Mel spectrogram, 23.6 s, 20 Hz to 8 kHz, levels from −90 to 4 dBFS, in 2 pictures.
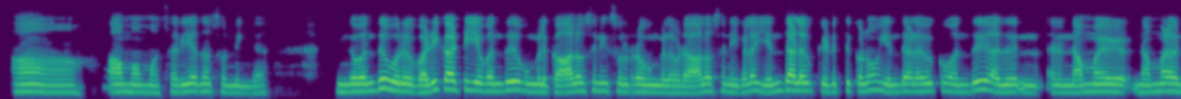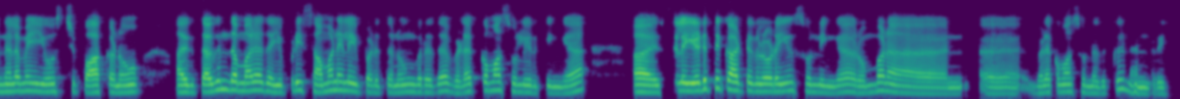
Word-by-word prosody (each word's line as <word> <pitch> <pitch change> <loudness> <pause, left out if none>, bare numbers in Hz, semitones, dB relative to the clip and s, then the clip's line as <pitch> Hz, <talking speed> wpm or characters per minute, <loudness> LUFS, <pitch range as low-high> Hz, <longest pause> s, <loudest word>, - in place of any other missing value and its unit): ஆ - - -4
ஆ. - - +3 0.9
ஆமா-ஆமா. 165 -2 0
சரியா 175 +2 0
தான் 180 0 -3
சொன்னீங்க. 155 -2 -5 0.9
இங்க 175 +1 0
வந்து, 195 +7 +2
ஒரு 190 -2 +5
வழிகாட்டிய 220 +3 +4
வந்து 185 +3 +1 0.2
உங்களுக்கு 175 -2 0
ஆலோசனை 195 +2 +1
சொல்றவங்களோட 165 -3 -1
ஆலோசனைகள, 175 0 -2 0.2
எந்த 195 +5 -4
அளவுக்கு 195 -2 +1
எடுத்துக்கணும்? 190 +3 -3
எந்த 170 +2 -4
அளவுக்கு 185 +2 -1
வந்து 170 +6 0 0.2
அது 170 0 +1 0.4
ந் 165 - -3
நம்ம 175 +2 0 0.5
நம்ம 170 +2 -2 0.3
நிலைமைய 190 +1 0
யோசிச்சு 180 -1 -5
பார்க்கணும். 165 +1 +2 0.4
அதுக்கு 165 -1 +2
தகுந்தமாரி 210 +1 +3
அத 185 -3 -1
எப்பிடி 205 +7 -2
சமநிலைப்படுத்தணுங்கிறத, 170 -3 -2 0.2
விளக்கமா 185 +6 -1
சொல்லியிருக்கீங்க! 150 -4 -5 0.7
ஆ, - - +7 0.3
சில 195 - +4
எடுத்துக்காட்டுகளோடையும் 195 -6 +2
சொன்னீங்க. 160 -3 -4 0.2
ரொம்ப 165 +5 -6
நான் 140 -4 -2 0.3
ஆ - - -4 0.5
விளக்கமா 170 +2 -3
சொன்னதுக்கு 150 +7 -7
நன்றி! 135 -1 -5
175 Hz, 115 wpm, -24 LUFS, 165-190 Hz, 0.9 s, ஆ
